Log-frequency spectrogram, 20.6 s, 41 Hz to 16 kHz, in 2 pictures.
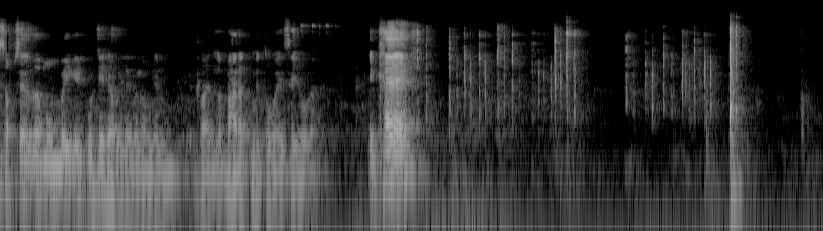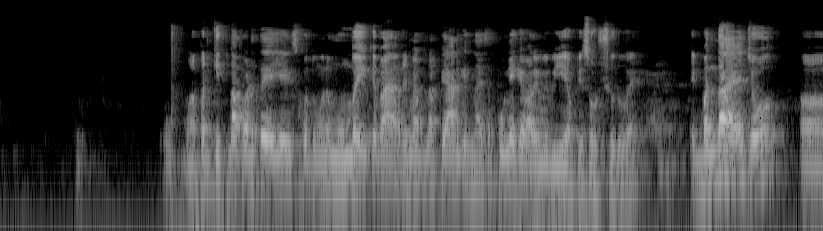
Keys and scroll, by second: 5.2-9.3 typing.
